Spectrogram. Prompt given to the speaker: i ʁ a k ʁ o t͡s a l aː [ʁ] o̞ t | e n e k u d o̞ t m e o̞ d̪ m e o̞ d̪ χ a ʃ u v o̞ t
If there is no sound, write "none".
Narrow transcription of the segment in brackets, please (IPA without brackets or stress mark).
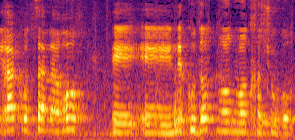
ʁ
